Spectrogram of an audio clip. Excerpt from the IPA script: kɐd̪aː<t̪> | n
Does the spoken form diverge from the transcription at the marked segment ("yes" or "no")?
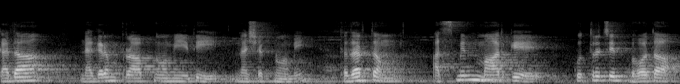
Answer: yes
